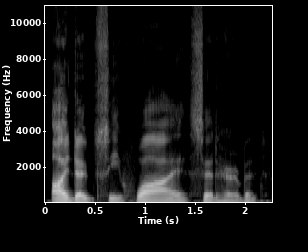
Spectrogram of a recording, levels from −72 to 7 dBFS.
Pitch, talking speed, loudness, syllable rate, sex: 115 Hz, 160 wpm, -20 LUFS, 3.5 syllables/s, male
